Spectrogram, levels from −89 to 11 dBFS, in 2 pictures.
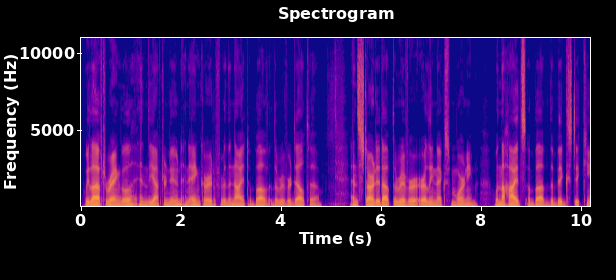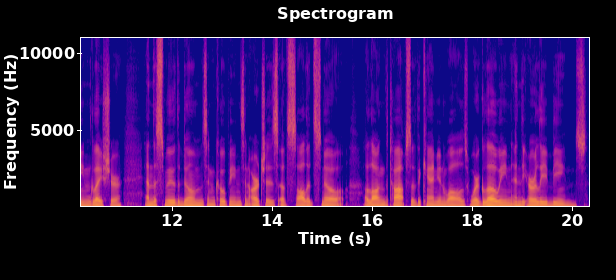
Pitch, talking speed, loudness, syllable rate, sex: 120 Hz, 160 wpm, -19 LUFS, 4.4 syllables/s, male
